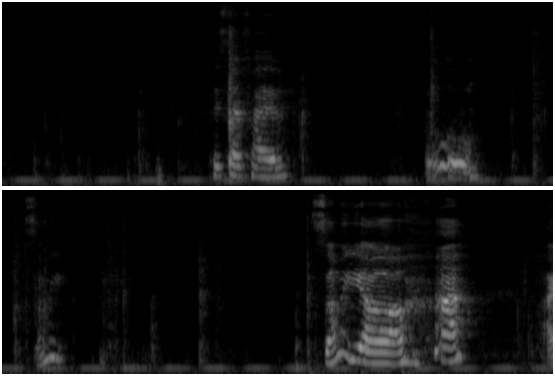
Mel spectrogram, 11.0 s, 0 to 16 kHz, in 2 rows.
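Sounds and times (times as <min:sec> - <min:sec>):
cards being shuffled: 0:00.0 - 0:03.2, 0:05.0 - 0:08.7.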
